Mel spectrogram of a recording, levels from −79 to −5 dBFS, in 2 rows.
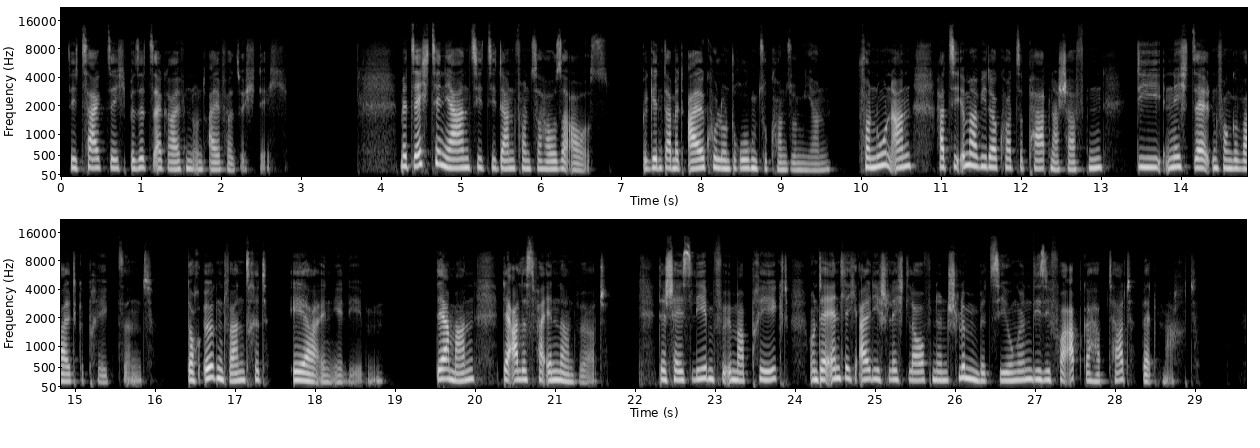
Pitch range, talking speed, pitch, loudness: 180-215 Hz, 150 wpm, 200 Hz, -24 LUFS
